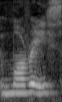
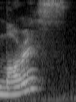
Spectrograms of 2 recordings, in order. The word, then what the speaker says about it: Maurice: I've been saying Morris since I first read this in 2005. And it turns out it's Maurice, and I've been saying it wrong this whole time.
